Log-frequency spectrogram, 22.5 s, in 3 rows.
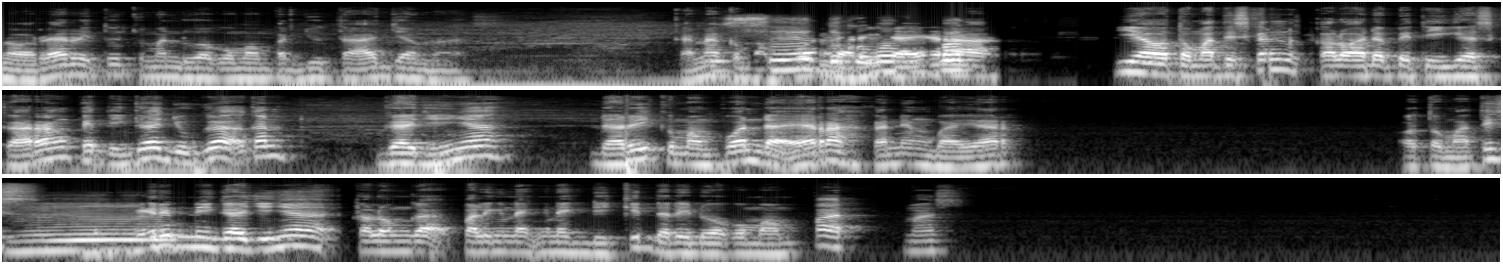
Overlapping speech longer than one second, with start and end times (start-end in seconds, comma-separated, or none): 3.5-4.8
